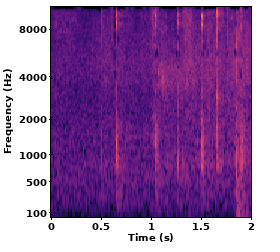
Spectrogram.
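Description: Table tennis serve and rally: the celluloid ball clicking off the rackets and bouncing on the table in a run of quick, sharp ticks. The ticks start about half a second in, with a heavier thud just before the end.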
